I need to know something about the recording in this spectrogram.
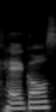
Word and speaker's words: Kegels: that different than doing is it kegels is that how you say it how is that I'm like okay go it Rhymes a bagel though how how was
